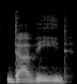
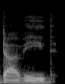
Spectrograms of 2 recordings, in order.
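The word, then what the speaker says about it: דָּוִד: In Hebrew it's David. It's a long double E sound, David. And then it's just turned to a short I, David, or Dawid.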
